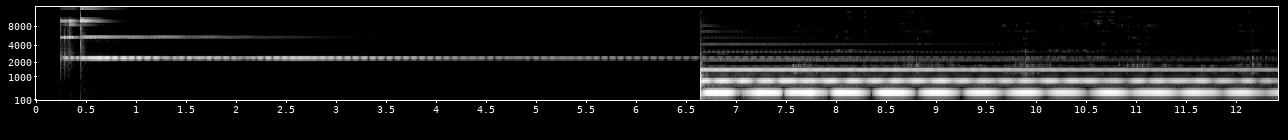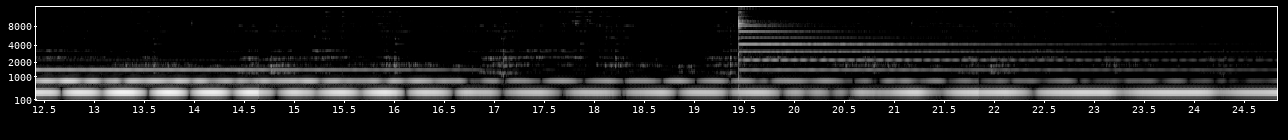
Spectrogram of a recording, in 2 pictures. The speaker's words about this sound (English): The first strike of the gong was indeed a little shocking.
